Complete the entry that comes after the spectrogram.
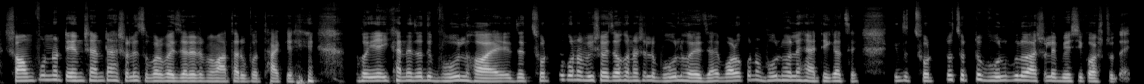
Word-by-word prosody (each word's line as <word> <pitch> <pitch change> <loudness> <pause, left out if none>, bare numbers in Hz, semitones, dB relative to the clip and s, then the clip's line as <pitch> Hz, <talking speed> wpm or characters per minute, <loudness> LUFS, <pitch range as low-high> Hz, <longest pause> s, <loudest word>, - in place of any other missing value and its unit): সম্পূর্ণ 180 +5 +3
টেনশনটা 180 +1 +1
আসলে 180 +1 -2
সুপারভাইজারের 155 -1 +2 0.2
মাথার 145 +1 0
উপর 145 0 -4
থাকে। 140 0 0 0.9
এইখানে 180 +1 -1
যদি 180 +1 0
ভুল 175 +4 +2
হয় 145 -2 +6 0.2
যে 160 - +1
ছোট্ট 175 -1 -4
কোন 210 - +1
বিষয় 185 -1 +1
যখন 185 0 +2
আসলে 185 0 -3
ভুল 175 +3 +1
হয়ে 160 -1 +5
যায়, 155 +2 0
বড় 170 +2 +4
কোনো 205 0 -5
ভুল 190 +2 -1
হলে 190 0 +1
হ্যাঁ 160 -3 +1
ঠিক 160 - -2
আছে। 150 -1 -9 0.4
কিন্তু 175 +1 -7
ছোট্ট, 165 -1 -4
ছোট্ট 220 -2 -3
ভুলগুলো 190 +2 0
আসলে 170 +1 -2
বেশি 155 +1 -1
কষ্ট 145 -1 -1
দেয়। - - -9
175 Hz, 185 wpm, -23 LUFS, 155-185 Hz, 0.9 s, হয়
